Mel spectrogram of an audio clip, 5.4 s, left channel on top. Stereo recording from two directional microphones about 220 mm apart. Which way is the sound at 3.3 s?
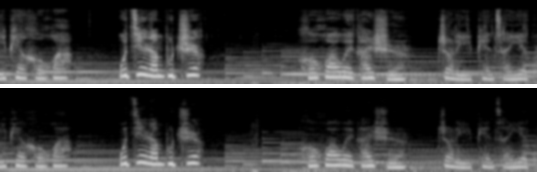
20° left (ahead or behind).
